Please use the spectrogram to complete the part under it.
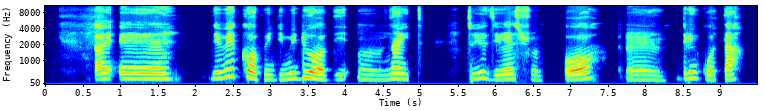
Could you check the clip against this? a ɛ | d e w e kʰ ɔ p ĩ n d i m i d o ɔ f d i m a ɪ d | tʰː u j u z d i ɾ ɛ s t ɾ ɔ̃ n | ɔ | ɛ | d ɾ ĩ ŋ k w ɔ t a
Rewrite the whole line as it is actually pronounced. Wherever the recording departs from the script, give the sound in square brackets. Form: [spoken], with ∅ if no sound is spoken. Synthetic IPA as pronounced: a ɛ | d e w e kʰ ɔ p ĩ n d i m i d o ɔ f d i [n] a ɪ [t] | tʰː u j u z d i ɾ ɛ s t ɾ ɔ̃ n | ɔ | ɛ | d ɾ ĩ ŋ k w ɔ t a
